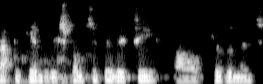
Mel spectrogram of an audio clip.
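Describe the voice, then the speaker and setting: In a Welsh accent, a man speaks at a fairly quick pace with fairly even intonation. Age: 70s. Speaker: community development lecturer. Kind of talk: lecture. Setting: video call. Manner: halting with frequent fillers.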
